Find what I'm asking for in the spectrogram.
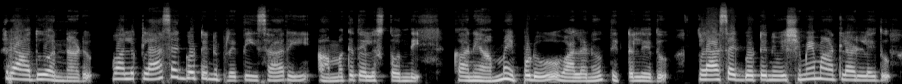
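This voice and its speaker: A woman telling a serialized story in a steady, even narrating manner. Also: medium pitch.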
